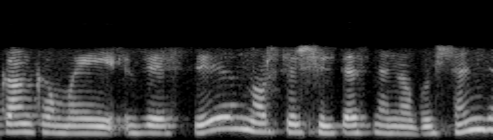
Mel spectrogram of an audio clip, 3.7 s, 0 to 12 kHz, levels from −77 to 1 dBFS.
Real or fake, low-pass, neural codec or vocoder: real; 7.2 kHz; none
